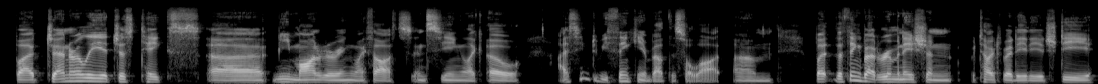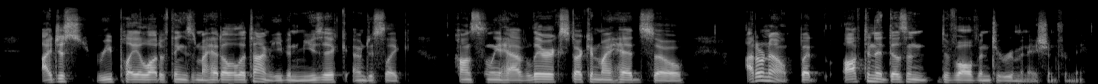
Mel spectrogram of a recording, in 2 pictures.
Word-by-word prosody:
but, 105 -1 +1
generally, 150 0 +4
it 140 - 0
just 125 0 +2
takes, 120 -3 +1
uh, 100 0 +2
me 125 0 -3
monitoring 105 -2 +2
my 95 -1 -5
thoughts - - 0
and 95 -2 -8
seeing 95 -2 +2
like, - - -4
"Oh, 90 -5 0 0.4
I - - -2
seem 255 - -4
to 225 - -8
be 115 - -6
thinking 145 +3 -3
about - - -4
this - - +2
a - - -4
lot, - - -4
um" 85 -1 -8 0.4
But - - 0
the 125 - +1
thing 200 +5 +1
about 155 -8 +2
rumination, 115 -5 +2 0.2
we - - -15
talked - - -2
about 100 - 0
ADHD, 100 +2 0 0.5
I - - +3
just - - +3
replay 115 +2 0
a - - +2
lot 115 0 +3
of 110 - -5
things 110 -2 -3
in 110 - -6
my 100 - 0
head 110 0 +2
all 110 0 +2
the 110 - +3
time, 130 -6 0
even 100 -1 -5
music, 105 +4 -1
I'm 95 0 -4
just, 95 0 0
like, 90 -3 -5 0.5
constantly 115 -1 +1
have 100 -1 +1
lyrics 120 +2 +4
stuck 115 - +1
in 115 - -1
my 110 0 +2
head, 105 0 +1
so, 90 -3 +2 0.6
I - - +3
don't 185 +1 +3
know, 170 - +2
but - - +1 0.3
often, 155 - +2
it 125 -4 0
doesn't 120 -3 0
devolve 100 -2 +1
into 95 -2 -4
rumination 80 -5 -5
for - - -17
me. - - -20
105 Hz, 195 wpm, -23 LUFS, 95-115 Hz, 0.6 s, generally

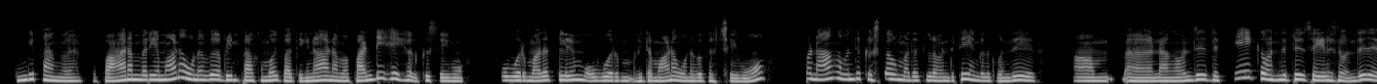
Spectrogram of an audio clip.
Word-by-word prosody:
கண்டிப்பாங்க. 200 -4 +1 0.2
இப்ப 160 0 -18
பாரம்பரியமான 215 - +3
உணவு 215 0 +1
அப்பிடின்னு 200 -2 -1
பார்க்கும்போது 180 +3 +1
பார்த்தீங்கன்னா, 165 +3 +1
நம்ம 170 -2 +1
பண்டிகைகளுக்கு 200 - 0
செய்வோம். 155 -1 0 0.4
ஒவ்வொரு 185 -1 +1
மதத்திலேயும், 195 +4 +2
ஒவ்வொரு 175 +1 0 0.2
விதமான 165 +2 +1
உணவுகள் 160 -2 -2
செய்வோம். 150 - 0 0.4
இப்ப 260 - -7
நாங்க 260 +5 -1
வந்து 235 +2 +1
கிறிஸ்தவ 240 +4 -1
மதத்தில 185 -1 -2
வந்துட்டு 170 +9 -1
எங்களுக்கு 165 -4 -2
வந்து 180 +5 +1 0.6
ஆம் 160 0 0 0.3
அ - - +2 0.3
நாங்க 155 0 0
வந்து 190 +5 +1
இந்த 195 -2 -2 0.2
கேக் 295 -1 -6
வந்துட்டு 215 +1 +2
செய்றது 185 -3 +1
வந்து 165 +7 0
185 Hz, 145 wpm, -24 LUFS, 165-215 Hz, 0.6 s, பாரம்பரியமான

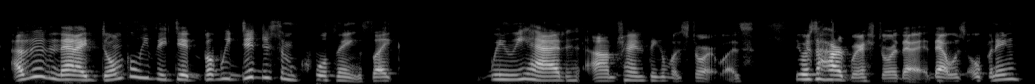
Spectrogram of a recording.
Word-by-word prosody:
other 365 +3 +1
than 270 -6 -7
that, 220 0 +8
I 200 -1 +5
don't 225 +8 -2
believe 315 -7 -5
they 225 -2 -5
did, 220 -1 +1
but 230 +1 -1
we 255 -5 -7
did 320 +4 +1
do 315 - -4
some 260 -8 -10 0.2
cool 205 -2 -4
things, 175 -8 -8
like, 170 0 0 1.0
we 230 -1 -4
we 230 +3 -4
had 190 -3 +5
I'm 165 0 +1
trying 195 -2 -2
to - - -22
think 175 -1 -10
of 175 - -13
what 160 - -13
store - - -7
it - - -15 0.2
was. - - -16 0.5
It 235 - -10
was 235 +1 +1
a - - +3
hardware 205 -8 +5
store 150 -1 -7
that 345 -3 -1
that 175 - +4
was 160 0 -11
opening. 225 +7 -7
215 Hz, 215 wpm, -24 LUFS, 185-245 Hz, 1.0 s, that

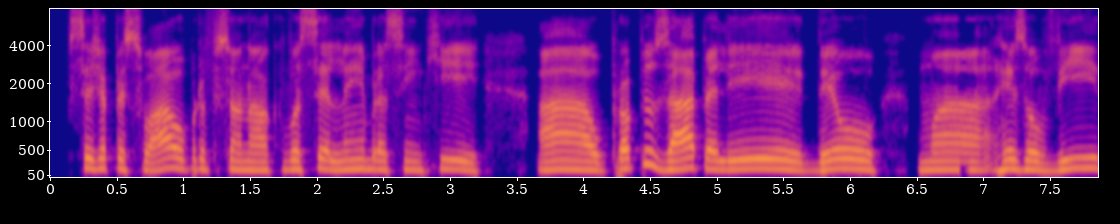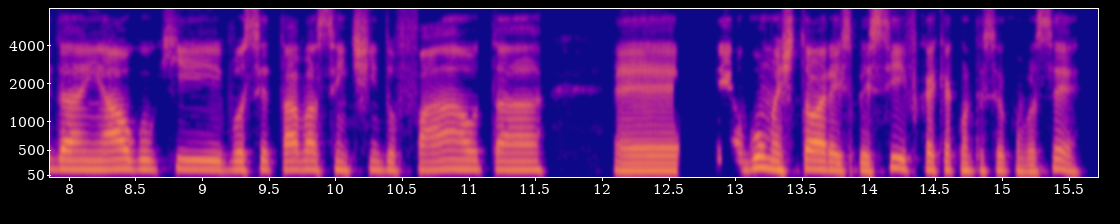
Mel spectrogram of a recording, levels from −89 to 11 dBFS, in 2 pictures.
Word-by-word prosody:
seja 175 -2 +1
pessoal 165 +1 +2
ou 170 - 0
profissional, 150 -2 -1
que 150 - -14
você 160 +2 +1
lembra 155 +1 0
assim 150 0 -4
que, 150 -1 -3 0.4
ah, 155 0 +4
o 140 - 0
próprio 170 - +1
Zap 170 +2 +5
ali 160 -1 +3
deu 155 +2 +2 0.3
uma 150 0 0
resolvida 160 +3 +1
em 155 0 -1
algo 160 0 +1
que 155 -1 -3
você 150 +1 -3
estava 155 +1 -1
sentindo 145 +1 -5
falta, 150 +1 -2 0.5
eh, 135 0 +1 0.3
tem - - -7
alguma 160 +2 +1
história 150 +3 +3
específica 140 +4 -1
que 145 - -4
aconteceu 135 -1 -5
com 125 -1 -7
você? 120 +3 -4
155 Hz, 125 wpm, -24 LUFS, 145-165 Hz, 0.5 s, Zap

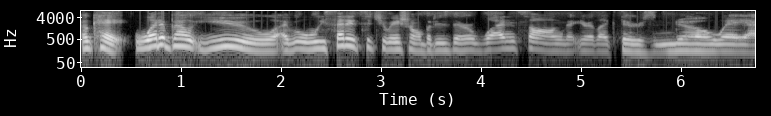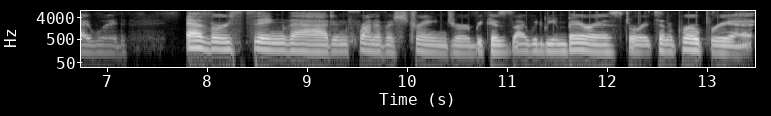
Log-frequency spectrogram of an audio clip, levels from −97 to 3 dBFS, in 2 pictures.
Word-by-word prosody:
Okay. 200 -4 +4
What 225 +7 +7
about 255 -6 +5
you? 195 -6 +1
I - - -6
w 185 +4 -2
we 195 +2 0
said 265 +7 +3
it's 245 -2 +1
situational, 185 -5 -5
but 170 +1 -9
is 170 -1 -8
there 175 -1 -6
one 180 +4 -4
song 175 -5 -3
that 155 - -13
you're 160 0 -9
like, 155 -1 -10
"There's 150 -4 -6
no 160 +1 -2
way 155 -1 -2
I 140 -1 -5
would 140 0 -22 0.6
ever 190 -3 +6
sing 175 -2 -1
that 155 -3 -1
in 150 0 -7
front 160 -1 -4
of 145 -1 -9
a 145 - -7
stranger 140 -4 -7
because 145 +2 -3
I 155 - -1
would 155 0 -7
be 155 0 -3
embarrassed 155 -3 0
or 145 - 0
it's 145 +3 -6
inappropriate?" 150 -5 +1
160 Hz, 175 wpm, -23 LUFS, 150-185 Hz, 0.6 s, What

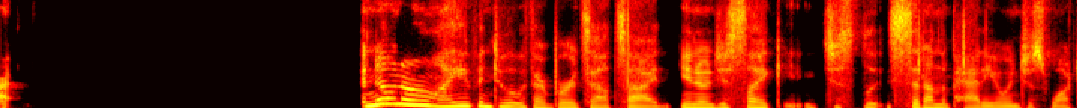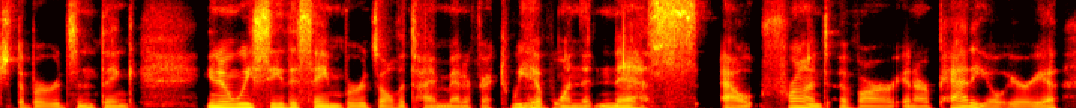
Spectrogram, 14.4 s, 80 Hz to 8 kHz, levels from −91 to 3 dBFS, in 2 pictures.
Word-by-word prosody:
I - - +1 2.4
No, 390 +8 +5
no, 360 -6 +5
I 255 +1 +1
even 285 -2 +1
do 240 0 -3
it - - -5
with 220 -3 -10
our 190 - -5
birds 175 0 -3
outside. 150 -3 -2
You 195 - 0
know, 195 0 0
just 200 +1 +3
like 175 -3 -4
you - - -18 0.2
just 205 0 0
loo 215 - -9
sit 220 +1 +7
on 185 -1 -3
the 175 - -8
patio 155 +1 -7
and 150 -2 -9
just 150 - +2
watch 150 -2 -1
the - - -9
birds 145 0 -4
and 150 +2 -9
think. 145 0 -9 0.4
You 220 - -1
know, 205 -1 +1
we 210 -1 0
see 180 - +7
the 175 -1 -4
same 155 -1 +3
birds 155 -1 -6
all 145 - -7
the 150 - -12
time, - - -8
matter 140 0 -9
of - - -21
fact, - - -12
we 175 -2 -5
have 155 -3 -4
one 145 -1 -7
that - - -9
nests 150 - +6
out - - -5
front 195 -6 -5
of 150 -1 -12
our 140 -1 -8
in 150 - -10
our 140 0 -8
patio 195 -5 -5
area, 140 -1 -8
160 Hz, 230 wpm, -25 LUFS, 145-205 Hz, 2.4 s, sit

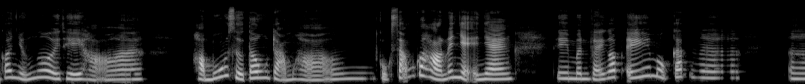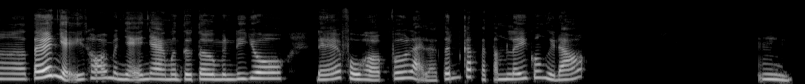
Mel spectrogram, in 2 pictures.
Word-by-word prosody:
có 315 - 0
những 265 -4 -3
người 315 -5 +1
thì 245 -2 +1
họ, 215 -2 -4
a, 235 +1 -2 0.5
họ 235 - +2
muốn 300 - +1
sự 265 -9 +2
tôn 295 +4 +2
trọng, 250 -5 -1
họ 215 -1 -3 0.5
cuộc - - -5
sống 375 - 0
của 425 - +4
họ 250 - +7
nó 300 +7 0
nhẹ 285 -6 +2
nhàng 245 +2 +3 0.4
thì 275 -1 -3
mình 255 -1 -1
phải 230 0 -1
góp 325 +1 +2
ý 345 +7 0
một 355 -5 -2
cách, 345 +1 -2
ơ, 295 -1 -4 0.7
ờ, 255 -1 -3
tế 330 +7 +9
nhị 235 - +2
thôi, 295 +1 -1
mình 260 -5 -1
nhẹ 225 0 0
nhàng, 240 -1 +1
mình 230 -1 0
từ 235 - +3
từ 235 0 +2
mình 230 0 0
đi 255 +1 -1
vô 275 0 +3 0.3
để 240 +6 -1
phù 255 -6 +2
hợp 200 -3 -1
với 285 +2 0
lại - - -1
là 185 0 -7
tính 255 - -3
cách 345 0 -2
và 225 - -6
tâm 235 - -3
lý 245 +3 +1
của 310 +1 -4
người 255 -7 -1
đó. 230 +10 0 1.7
Ừm. 230 -5 -2
255 Hz, 205 wpm, -23 LUFS, 235-295 Hz, 1.7 s, tế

